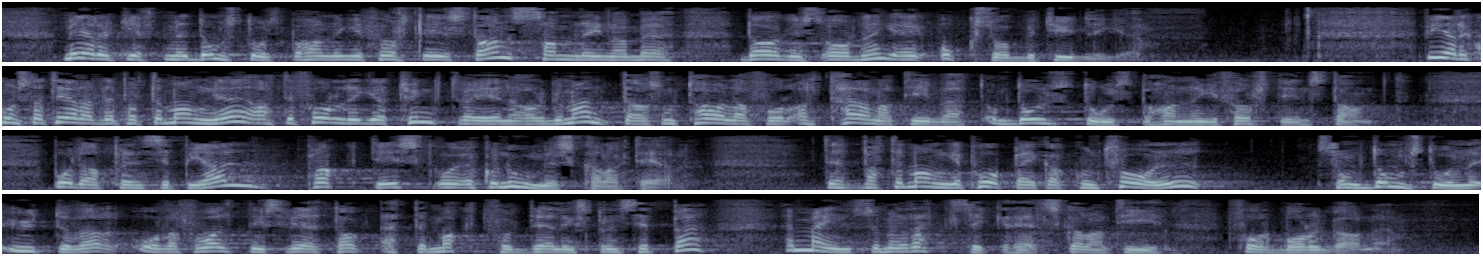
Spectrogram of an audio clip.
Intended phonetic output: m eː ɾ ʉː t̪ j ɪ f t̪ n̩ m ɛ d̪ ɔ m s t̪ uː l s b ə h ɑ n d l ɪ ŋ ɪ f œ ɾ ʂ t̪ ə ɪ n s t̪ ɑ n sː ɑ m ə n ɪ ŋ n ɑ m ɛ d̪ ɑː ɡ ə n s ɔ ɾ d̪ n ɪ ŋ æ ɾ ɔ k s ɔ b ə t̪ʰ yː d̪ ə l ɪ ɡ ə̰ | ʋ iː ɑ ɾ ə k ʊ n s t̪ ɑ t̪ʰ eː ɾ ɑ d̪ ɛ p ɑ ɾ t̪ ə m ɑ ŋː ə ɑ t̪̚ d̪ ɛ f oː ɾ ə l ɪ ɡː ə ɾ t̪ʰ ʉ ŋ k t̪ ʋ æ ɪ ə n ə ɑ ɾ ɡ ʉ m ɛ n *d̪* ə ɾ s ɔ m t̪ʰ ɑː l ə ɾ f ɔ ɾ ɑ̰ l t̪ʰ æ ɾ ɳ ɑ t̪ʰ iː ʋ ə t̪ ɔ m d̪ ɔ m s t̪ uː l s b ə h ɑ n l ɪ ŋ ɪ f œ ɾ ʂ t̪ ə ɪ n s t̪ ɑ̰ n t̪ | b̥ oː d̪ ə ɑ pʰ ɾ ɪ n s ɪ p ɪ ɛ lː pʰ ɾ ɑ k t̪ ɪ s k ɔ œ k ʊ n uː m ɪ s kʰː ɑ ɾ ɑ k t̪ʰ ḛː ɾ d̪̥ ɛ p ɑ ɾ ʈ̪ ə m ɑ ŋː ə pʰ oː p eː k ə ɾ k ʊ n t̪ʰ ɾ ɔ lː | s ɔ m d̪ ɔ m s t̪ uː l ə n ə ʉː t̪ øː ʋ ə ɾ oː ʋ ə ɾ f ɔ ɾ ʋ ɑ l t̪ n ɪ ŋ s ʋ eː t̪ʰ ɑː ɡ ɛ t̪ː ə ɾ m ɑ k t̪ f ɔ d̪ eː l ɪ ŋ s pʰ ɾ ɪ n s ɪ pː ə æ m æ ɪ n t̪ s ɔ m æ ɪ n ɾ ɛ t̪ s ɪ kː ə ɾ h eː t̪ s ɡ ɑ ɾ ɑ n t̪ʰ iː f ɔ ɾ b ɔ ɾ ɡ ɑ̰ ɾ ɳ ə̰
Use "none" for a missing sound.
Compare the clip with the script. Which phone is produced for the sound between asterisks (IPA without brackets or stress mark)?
t̪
